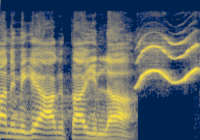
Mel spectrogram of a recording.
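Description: A voice speaking, then, about one and a half seconds in, a short high whistle-like tone that slides up, down and up again.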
